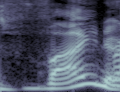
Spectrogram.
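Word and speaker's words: Weiner: And like, there is no such thing, there is no last name anywhere of name Wiener, like Anthony Wiener. Right. That's not how you pronounce that, you know? – Real name, yeah. – And so you're lending yourself to be obviously ridiculed. – Right. – Meanwhile, you could tell everybody, correct everybody, my last name is Viner.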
